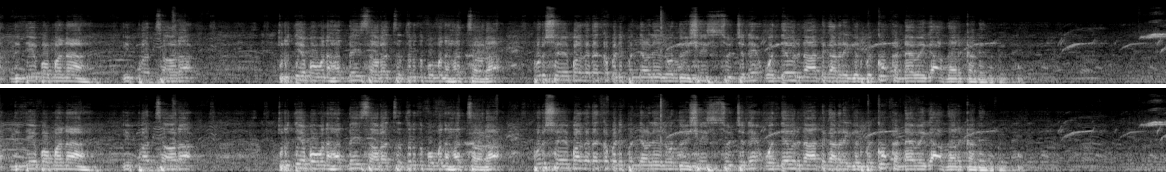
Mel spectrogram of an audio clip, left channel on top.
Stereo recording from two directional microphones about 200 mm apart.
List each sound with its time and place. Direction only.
0.1 s a man's voice: 55° right (ahead or behind)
